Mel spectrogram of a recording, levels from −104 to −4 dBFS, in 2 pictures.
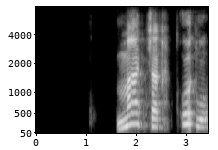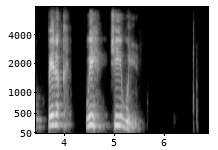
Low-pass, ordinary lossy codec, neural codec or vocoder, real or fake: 7.2 kHz; Opus, 32 kbps; codec, 16 kHz, 4 kbps, X-Codec, WavLM features, trained on Multilingual LibriSpeech; fake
